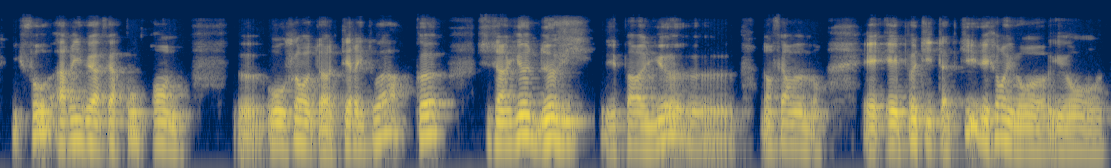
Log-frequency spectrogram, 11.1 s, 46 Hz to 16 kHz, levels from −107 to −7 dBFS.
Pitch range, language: 100-125 Hz, French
